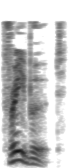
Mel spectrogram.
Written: freeboot

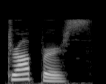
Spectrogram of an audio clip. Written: droppers

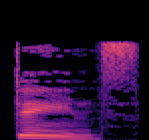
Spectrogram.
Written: deigns

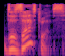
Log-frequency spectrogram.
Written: disastrous

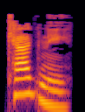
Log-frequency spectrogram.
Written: cagney

